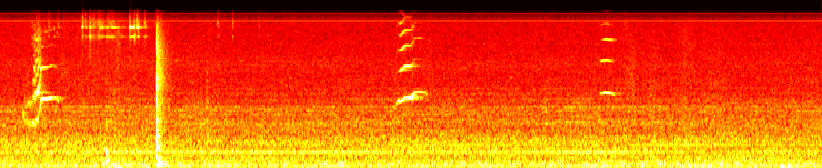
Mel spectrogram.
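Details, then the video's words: House cat fixated on a bug on the wall, meowing in short bursts: a sharp meow near the start, another midway, and a faint brief one later, separated by long pauses with a soft indoor hum and a knock. "Cat Meows Nonstop"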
